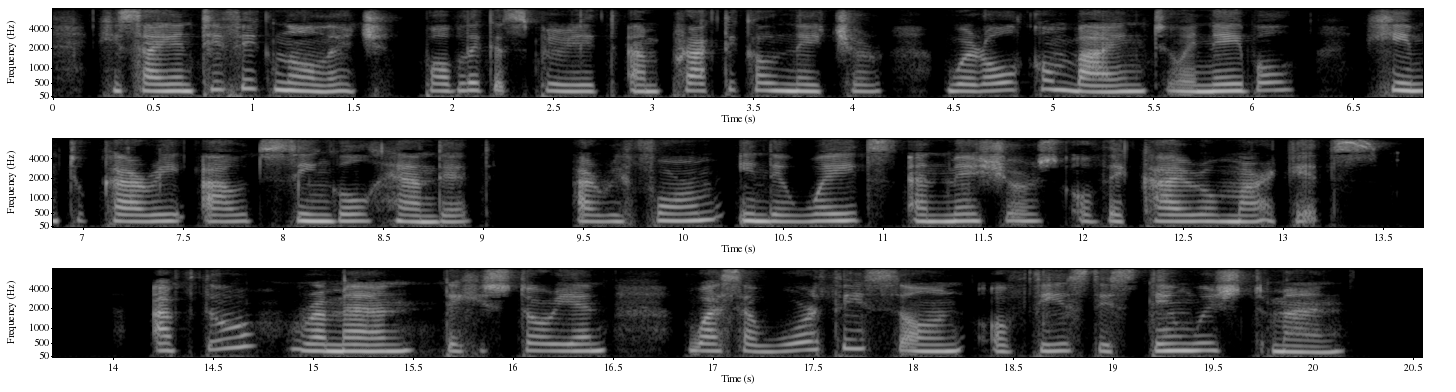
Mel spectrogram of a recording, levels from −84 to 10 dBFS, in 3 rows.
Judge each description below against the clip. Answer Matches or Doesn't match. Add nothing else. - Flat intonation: Matches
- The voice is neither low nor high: Doesn't match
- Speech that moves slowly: Matches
